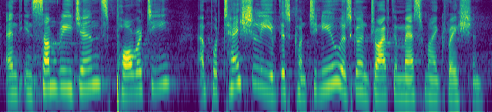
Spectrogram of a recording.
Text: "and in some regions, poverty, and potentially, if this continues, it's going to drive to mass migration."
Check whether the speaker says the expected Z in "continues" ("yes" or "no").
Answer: no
